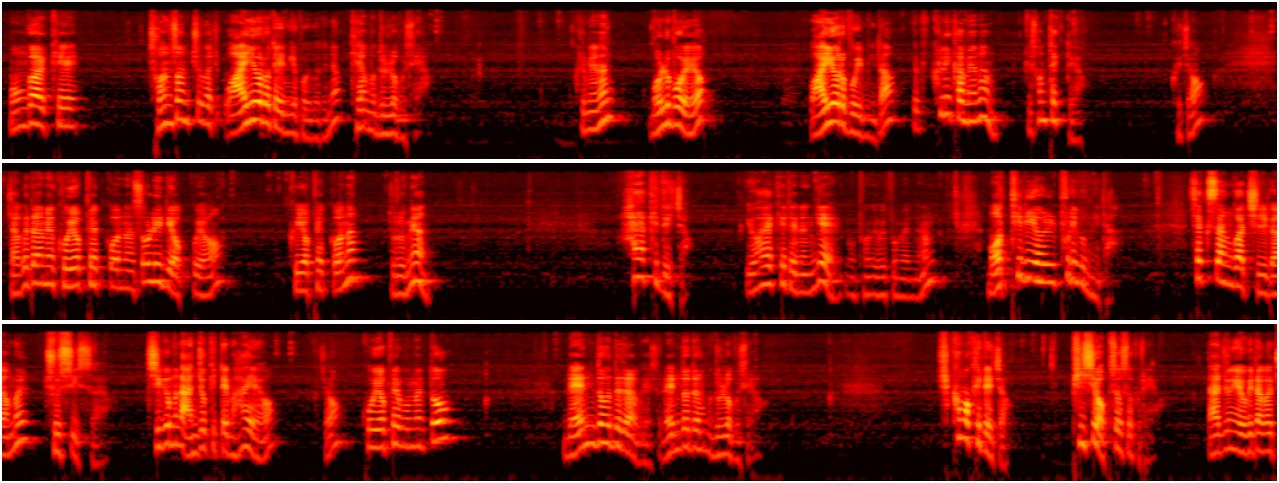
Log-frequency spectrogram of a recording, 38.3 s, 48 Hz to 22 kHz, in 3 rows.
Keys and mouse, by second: 4.5-5.7 drag, 5.7-6.1 middle drag, 6.5 shift+middle drag, 6.9-7.2 middle drag, 15.2 click, 18.1-28.7 drag, 33.6 click.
